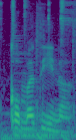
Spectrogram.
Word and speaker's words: Komadina: and I have the pleasure to present Komadina. Did I pronounce that correctly?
